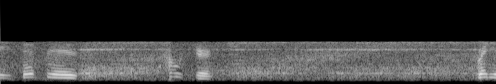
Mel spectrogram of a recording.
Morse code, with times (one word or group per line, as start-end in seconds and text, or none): none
